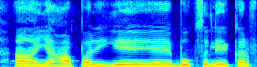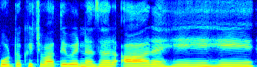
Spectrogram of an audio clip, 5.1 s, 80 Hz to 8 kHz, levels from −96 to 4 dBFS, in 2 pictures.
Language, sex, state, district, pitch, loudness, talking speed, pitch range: Hindi, female, Bihar, Sitamarhi, 215 Hz, -30 LUFS, 150 wpm, 200-220 Hz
